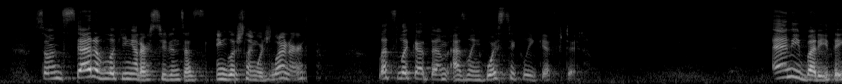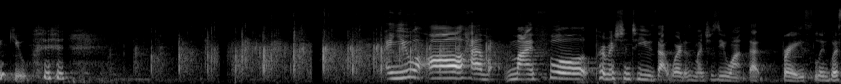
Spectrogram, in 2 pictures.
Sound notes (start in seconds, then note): 9.4 applause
